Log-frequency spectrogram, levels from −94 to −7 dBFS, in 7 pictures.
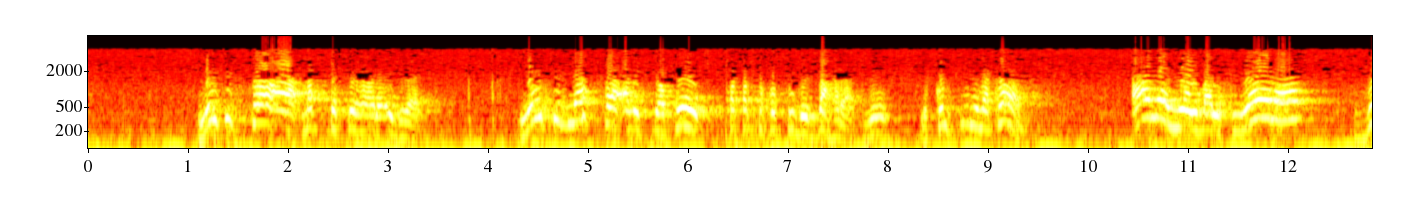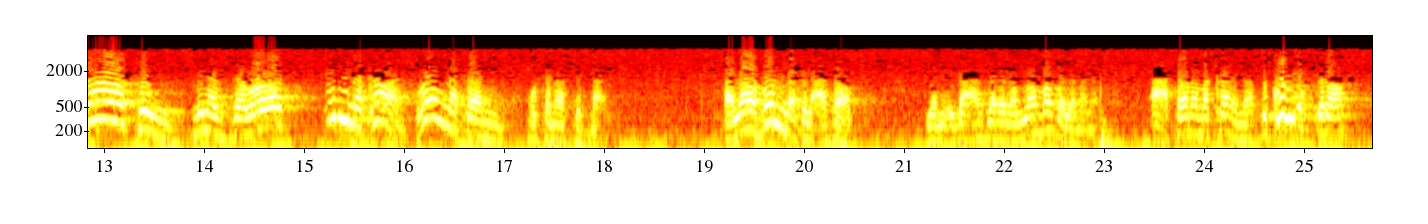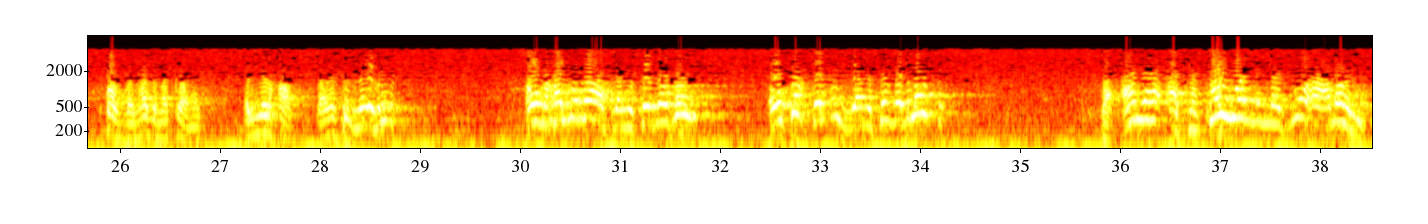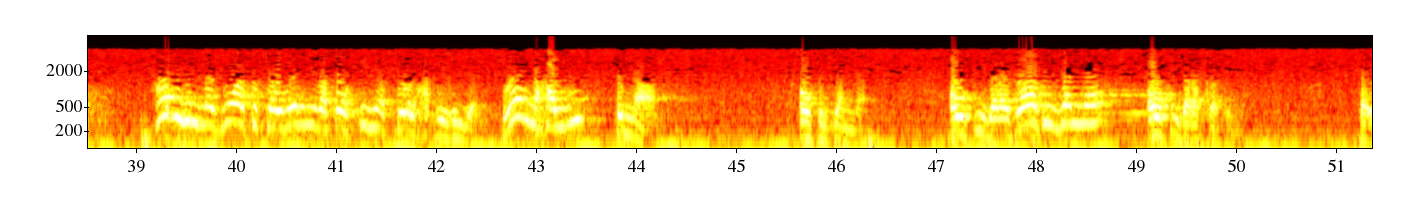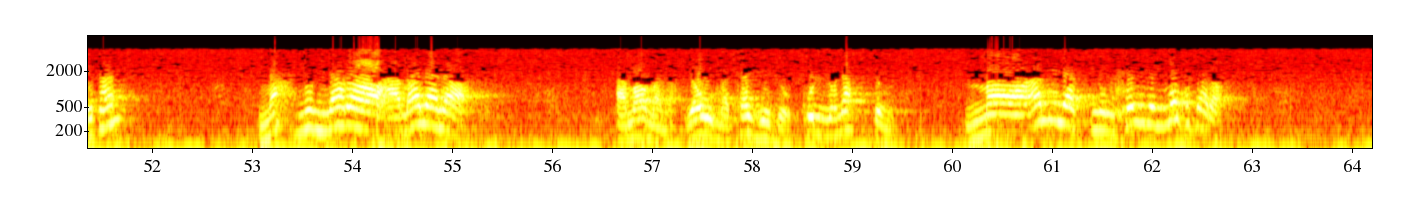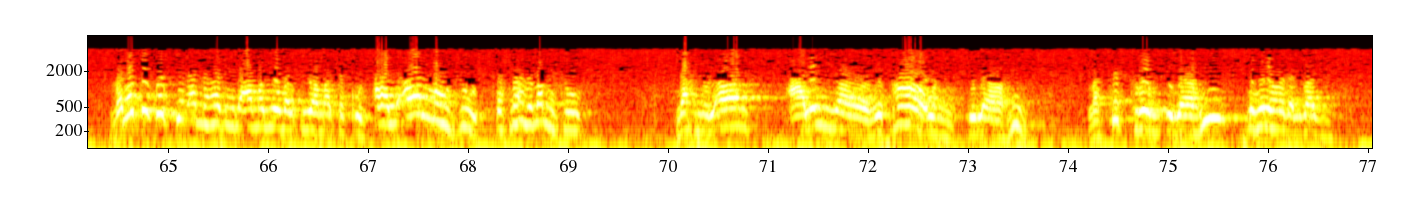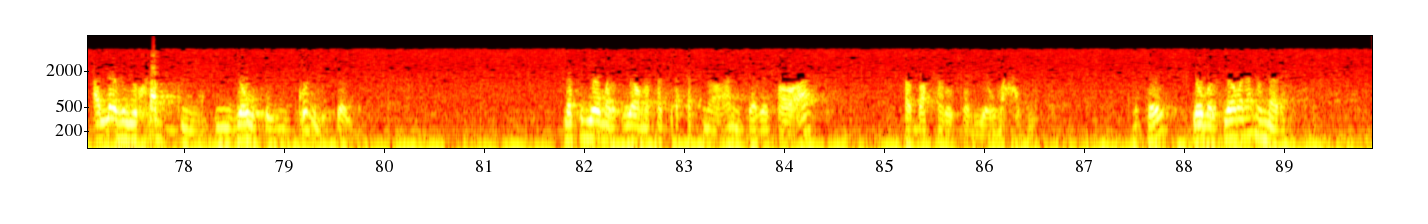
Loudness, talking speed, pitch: -12 LUFS, 95 wpm, 155 Hz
